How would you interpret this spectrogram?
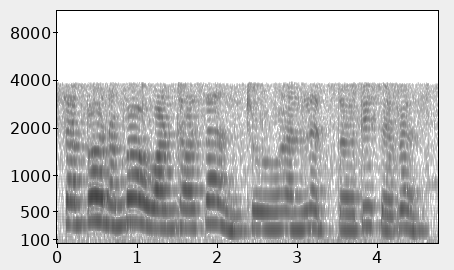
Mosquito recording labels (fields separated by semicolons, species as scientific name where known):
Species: no mosquito; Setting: cup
